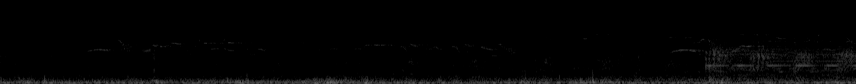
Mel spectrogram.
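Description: Faint outdoor ambience of small birds chirping over a low wind rumble; about seven seconds in, music starts playing.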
